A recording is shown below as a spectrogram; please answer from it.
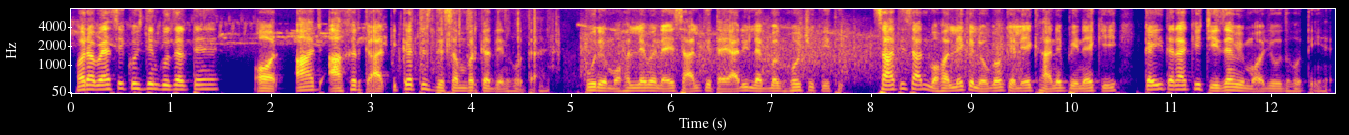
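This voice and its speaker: A man with a fairly low voice narrates a cartoon story from a script. There is faint noise and some clicking in the recording. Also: lively intonation, normal speed, darkish tone.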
